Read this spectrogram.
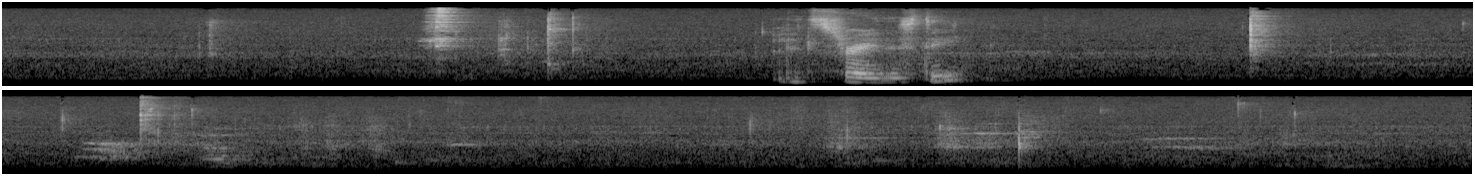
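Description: A knife and fork clink and scrape against a wooden board.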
